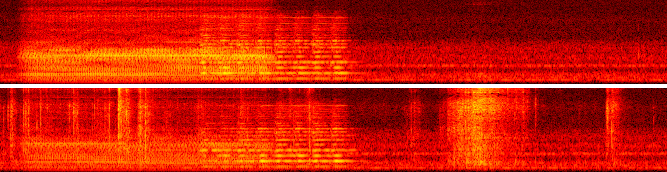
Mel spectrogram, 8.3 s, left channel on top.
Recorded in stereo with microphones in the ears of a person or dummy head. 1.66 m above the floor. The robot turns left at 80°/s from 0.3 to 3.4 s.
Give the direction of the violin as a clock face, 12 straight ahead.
10 o'clock.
